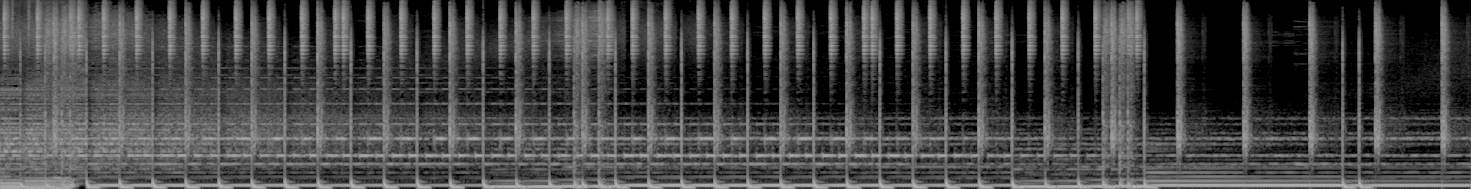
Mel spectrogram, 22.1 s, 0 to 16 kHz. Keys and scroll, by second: 0.2 space, 1.1 space, 2.0 space, 6.8 3, 7.0 Return, 7.5 space, 13.8 space, 14.2 space.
